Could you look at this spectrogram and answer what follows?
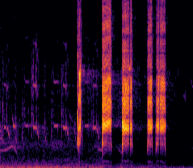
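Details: Wild black francolin calling beside a captive francolin: after faint twittering of small birds, five loud hoarse, rasping bursts follow, the last two close together.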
